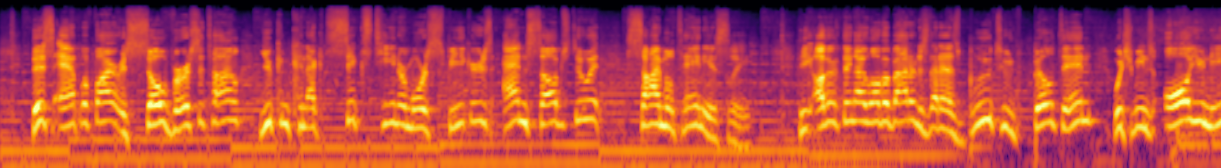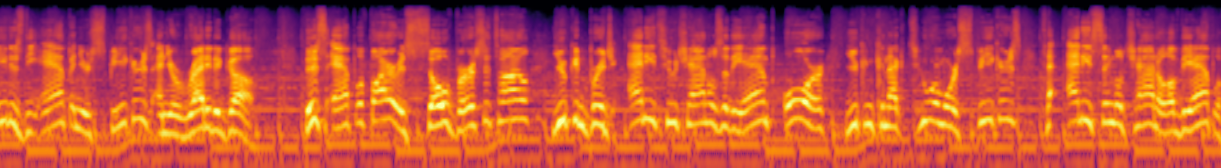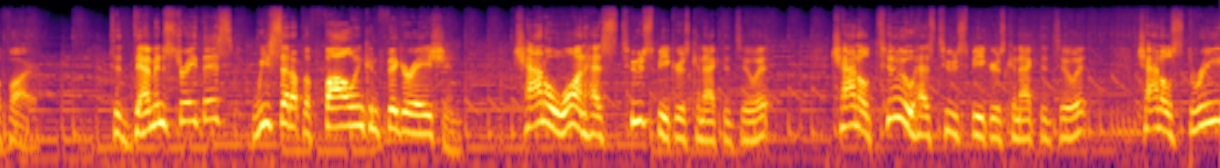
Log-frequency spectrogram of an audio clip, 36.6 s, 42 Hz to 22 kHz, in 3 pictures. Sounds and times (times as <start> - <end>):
Music: 0.0 - 36.6
Speech: 0.3 - 24.8, 25.6 - 29.0, 29.6 - 36.6.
